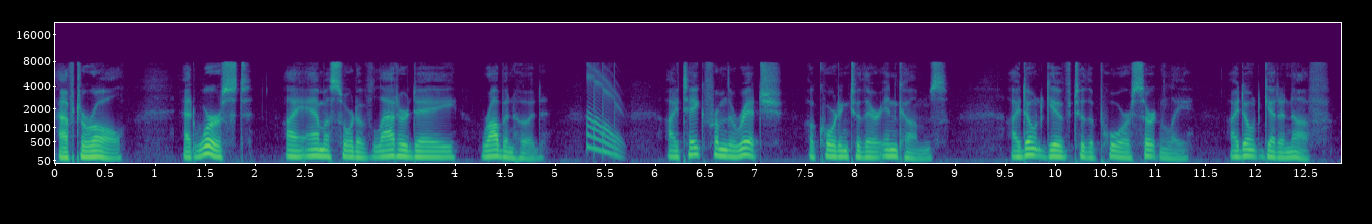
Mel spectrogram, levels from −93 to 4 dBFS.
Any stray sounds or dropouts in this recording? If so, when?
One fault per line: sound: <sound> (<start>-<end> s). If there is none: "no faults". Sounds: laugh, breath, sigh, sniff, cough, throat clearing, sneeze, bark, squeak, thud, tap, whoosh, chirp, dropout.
sound: chirp (5.3-5.7 s)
